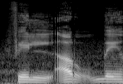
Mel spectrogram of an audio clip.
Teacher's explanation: ضاد کو موٹا پڑھیں گے، اور اس کے اپنے مخرج سے صحیح ادائیگی ہوگی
